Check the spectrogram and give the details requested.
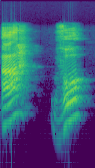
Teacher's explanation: ela tem a sua antepenúltima sílaba acentuada, ou seja, a letra A é acentuada. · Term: proparoxítona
